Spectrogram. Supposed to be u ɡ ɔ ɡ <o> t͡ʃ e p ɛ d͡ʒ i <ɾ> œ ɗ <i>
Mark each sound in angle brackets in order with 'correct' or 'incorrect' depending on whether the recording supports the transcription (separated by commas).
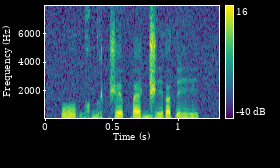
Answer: incorrect, correct, correct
